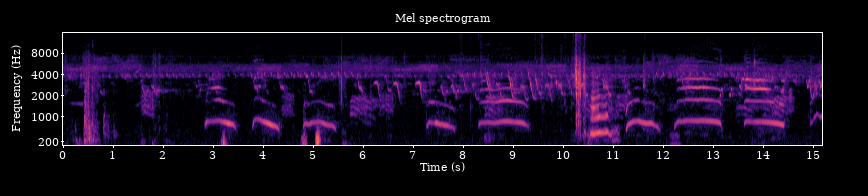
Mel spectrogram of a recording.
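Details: Kittens meowing loudly for their mother: a run of short, clear mews, each bending down at the end, repeated roughly once a second with brief gaps, plus a few sharper squeaks and a sudden loud knock partway through.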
